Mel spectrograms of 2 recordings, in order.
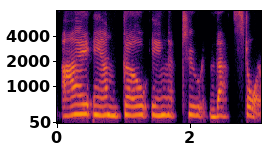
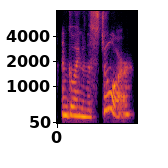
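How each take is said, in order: First: Every word gets full, equal stress. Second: Only I'm and store are stressed; others are reduced. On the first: The speaker calls it wrong. "I don't say I am" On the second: The speaker calls it right. "notice how store got so much, and even I'm, ... Everything else gets kind of swallowed"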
